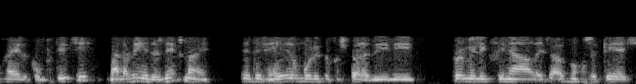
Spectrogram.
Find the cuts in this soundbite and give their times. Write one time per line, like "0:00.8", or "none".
0:02.4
